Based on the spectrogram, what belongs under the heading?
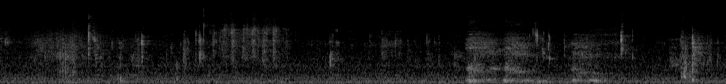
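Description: Close-up chewing of a mouthful of toasted breakfast bagel sandwich with bacon, with many small scattered wet clicks and crunches.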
